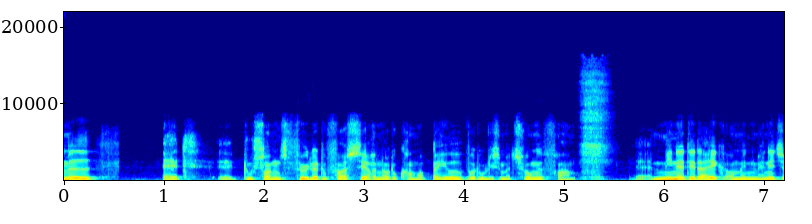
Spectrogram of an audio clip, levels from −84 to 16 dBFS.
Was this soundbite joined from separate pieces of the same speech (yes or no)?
yes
